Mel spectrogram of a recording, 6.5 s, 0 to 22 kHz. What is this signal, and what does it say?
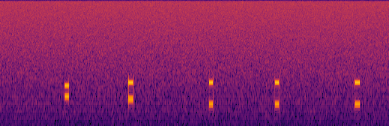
DTMF, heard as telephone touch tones, dialled by hand, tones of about 80 ms. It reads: 0 9 3 3 3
